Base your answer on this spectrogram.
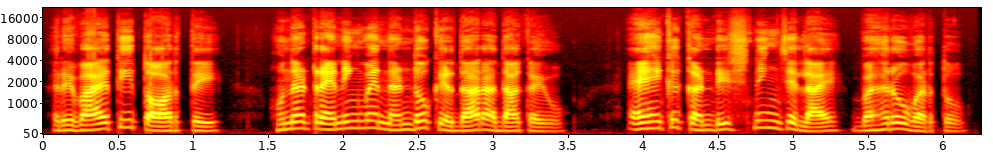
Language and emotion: Sindhi, neutral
